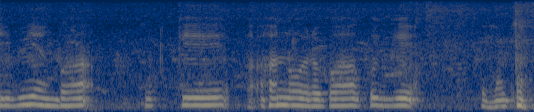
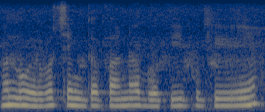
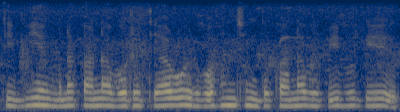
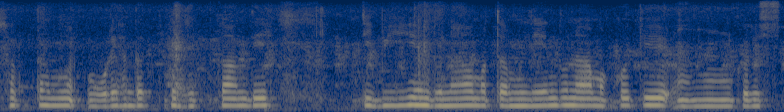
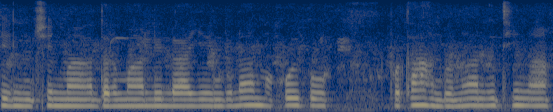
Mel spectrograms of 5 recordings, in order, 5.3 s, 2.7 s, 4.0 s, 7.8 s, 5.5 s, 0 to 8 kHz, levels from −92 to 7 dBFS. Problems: background sounds at intervals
